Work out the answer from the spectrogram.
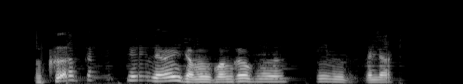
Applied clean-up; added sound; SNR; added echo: neural mask model DeepFilterNet 3.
